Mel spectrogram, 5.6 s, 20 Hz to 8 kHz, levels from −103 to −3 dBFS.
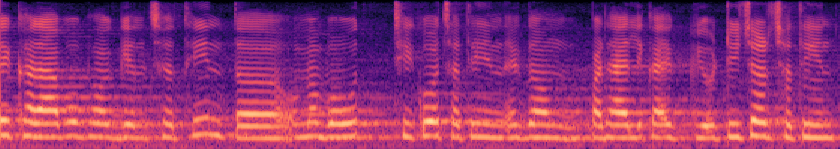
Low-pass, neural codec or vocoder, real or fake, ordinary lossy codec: none; none; real; none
